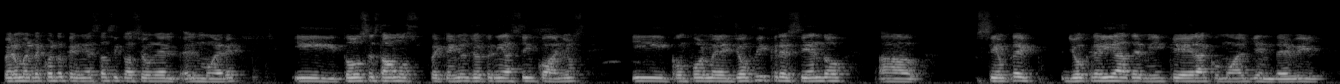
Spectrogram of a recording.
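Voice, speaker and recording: Man, devout and halting testimony, slightly high voice, away from the mic. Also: little pitch movement, a little mellow. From Guatemala. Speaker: interview guest giving testimony. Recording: roomy echo, distant microphone.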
